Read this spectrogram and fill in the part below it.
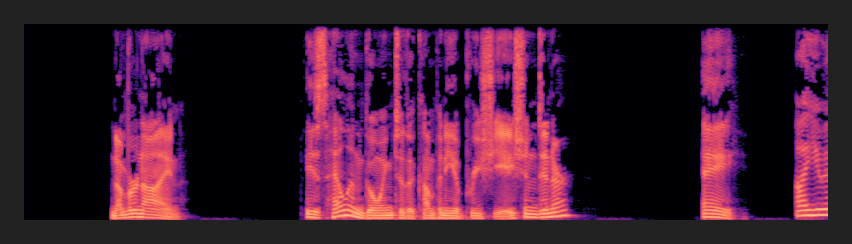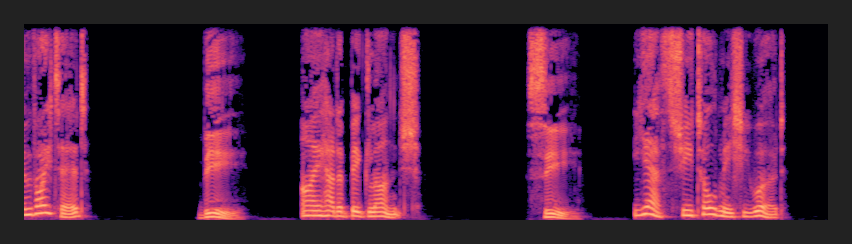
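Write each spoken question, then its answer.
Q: Is Helen going to the company appreciation dinner?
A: C: Yes, she told me she would.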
